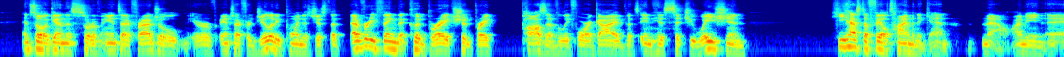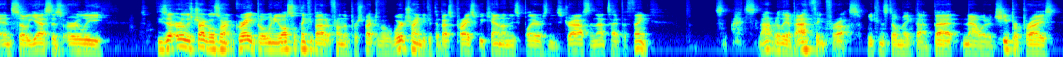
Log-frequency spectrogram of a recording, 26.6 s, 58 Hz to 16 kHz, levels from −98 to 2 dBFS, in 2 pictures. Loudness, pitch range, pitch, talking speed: -26 LUFS, 105-135 Hz, 115 Hz, 225 wpm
